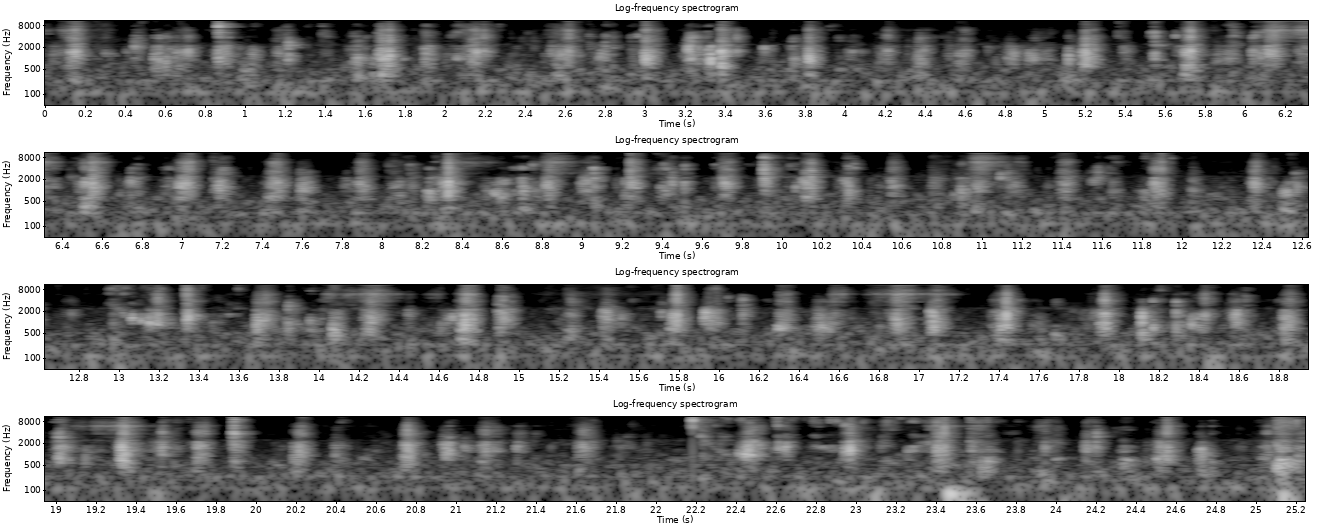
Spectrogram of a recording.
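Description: Close-miked chewing of a mouthful of food with the lips closed: a rapid, irregular run of wet mouth clicks and smacks. Near the end comes a softer rustle as fingers dig into a mound of rice.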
